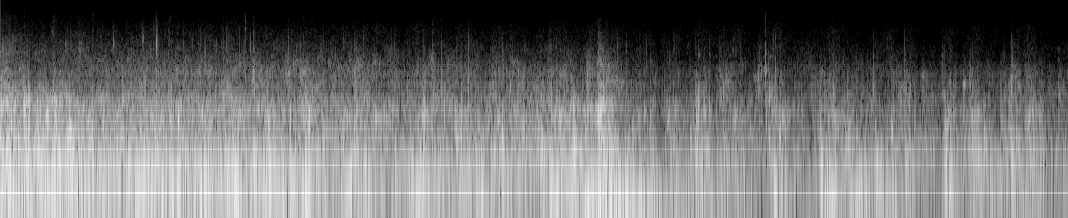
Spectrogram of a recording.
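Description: Dishwasher spray jets of water rushing and drumming over the dishes and racks, heard from inside the dishwasher. About halfway through the spray dies away, leaving water dripping and trickling in scattered ticks and splashes.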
